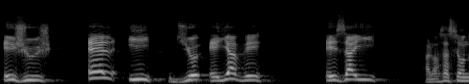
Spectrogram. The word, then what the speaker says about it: Yahvé: Mais il est de communément utilisé qu'il ne pouvait que se prononcer de cette manière par Yahvé.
